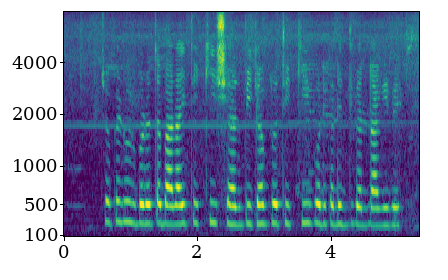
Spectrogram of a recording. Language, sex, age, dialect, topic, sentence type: Bengali, female, 18-24, Rajbangshi, agriculture, question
